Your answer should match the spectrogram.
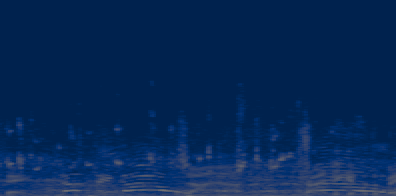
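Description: Quiet NBA game broadcast sound: a basketball bouncing on the hardwood court and short, arching sneaker squeaks as players cut, with a commentator's voice low in the mix.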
